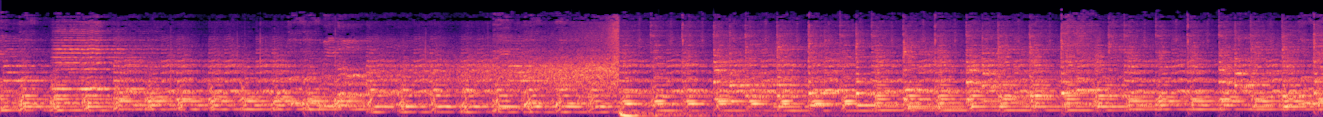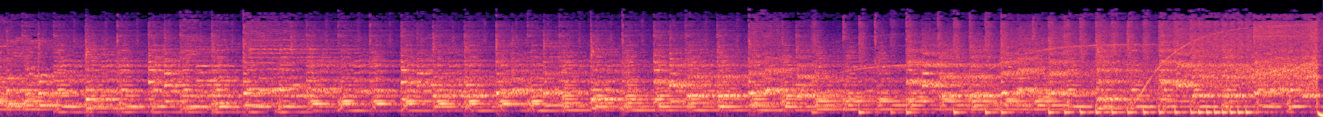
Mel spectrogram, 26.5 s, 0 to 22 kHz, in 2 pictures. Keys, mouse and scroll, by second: 7.3-9.5 drag, 16.0-17.0 click, 19.8 click, 20.4 click, 21.2 drag, 24.9 click, 25.3 Up.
